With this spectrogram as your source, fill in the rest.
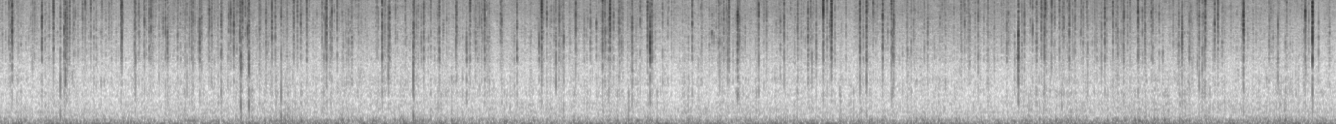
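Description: Flames roar with a low, steady rumble.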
